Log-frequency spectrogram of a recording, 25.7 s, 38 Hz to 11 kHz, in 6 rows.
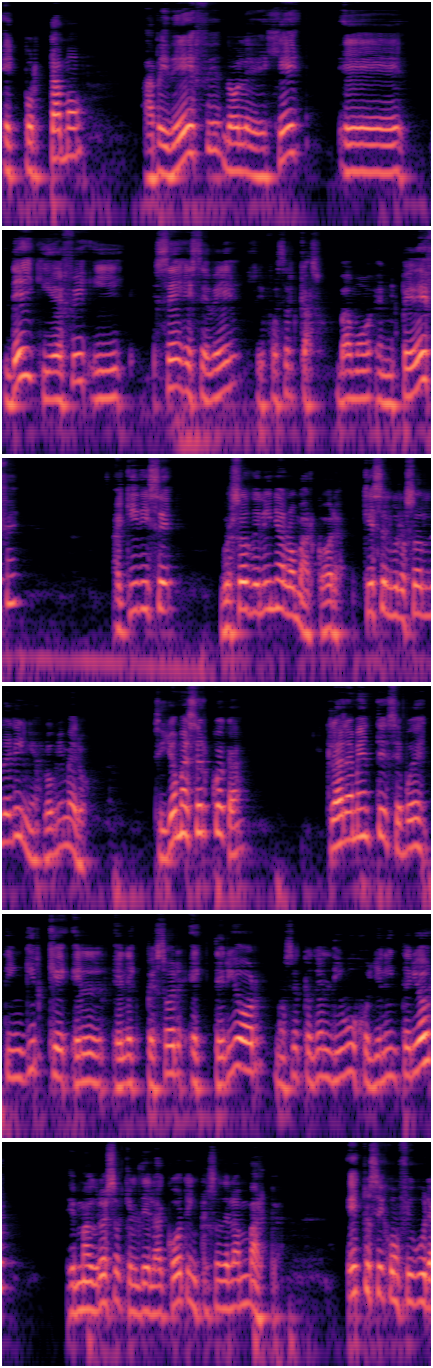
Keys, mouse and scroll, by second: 13.1 middle click, 14.2 middle click.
